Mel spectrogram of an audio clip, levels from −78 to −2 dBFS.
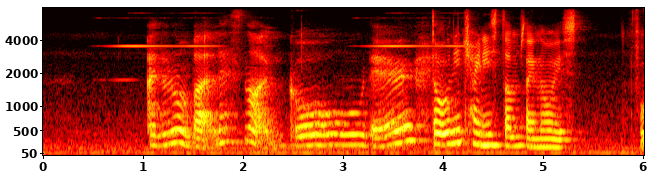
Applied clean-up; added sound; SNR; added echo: none; Glass; 19 dB; none.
